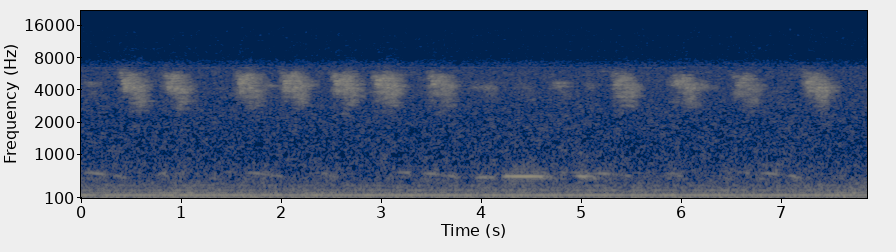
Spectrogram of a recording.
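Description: Faint, repeated high chirps of small birds, about two a second, with a low steady hum underneath.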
